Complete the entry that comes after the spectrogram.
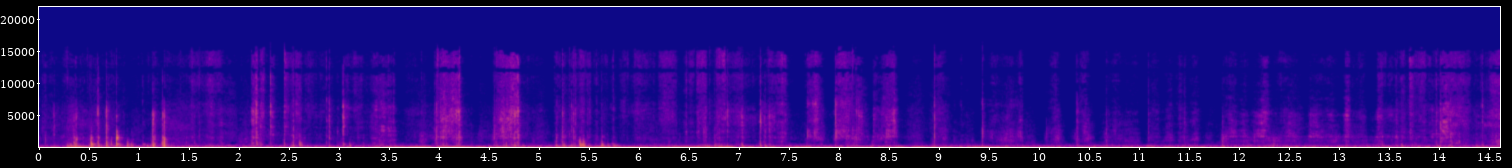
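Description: Long nails tap and scratch the pink painted surface of a thin, solid, heart-shaped wooden "follow your heart" sign made of slats, hanging on a shelf. The result is soft, dry scraping and quick clicky taps over a steady low rumble, with a few sharper taps near the start.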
